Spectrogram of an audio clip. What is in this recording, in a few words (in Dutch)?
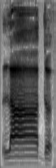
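"laadde", Dutch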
